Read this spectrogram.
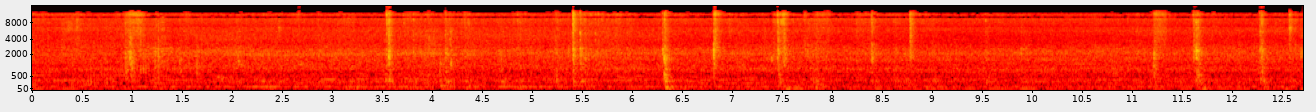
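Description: Plastic shelves click and knock against a metal pole as they are fitted.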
